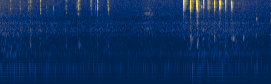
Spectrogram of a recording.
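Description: Computer keyboard keystrokes: a few sparse, faint taps, then a quick run of several keys about three seconds in, over a faint steady hum.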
